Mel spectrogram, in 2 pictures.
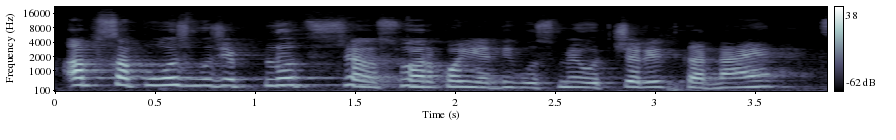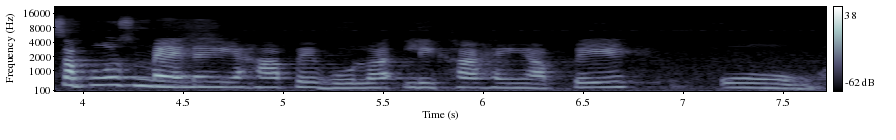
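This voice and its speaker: Speaking at a measured pace in a fairly high pitch, a woman leads a Hindi grammar lesson aimed at exam preparation. Each question gets read out, followed by a step-by-step explanation of the answer.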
